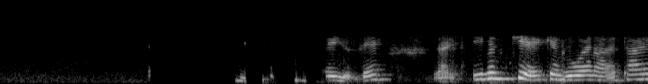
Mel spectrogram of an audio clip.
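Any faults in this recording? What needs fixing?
Tandem speech coding runs throughout the clip. The speech has the rough, warbly, muffled quality of audio that passed through two speech codecs in a row, with a narrowband-to-transcoding path in between. Nothing is present above 3.8 kHz. The character points to an AMR-NB leg feeding iLBC, each coder re-quantising the previous one's artefacts. Prevention: negotiate a single end-to-end codec, or use transcoder-free operation, so the speech is encoded only once.

Other side's voice leaking through occurs from 2.61 to 2.76 s. A brief, faint scrap of a second voice appears, roughly 20 dB below the talker's speech. The likely cause is the far end's loudspeaker audio reaching the microphone, with the echo canceller leaving a residue it had not fully modelled. Prevention: improve echo canceller convergence and residual echo suppression, and reduce loudspeaker-to-microphone coupling on the device.

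Speech suppressed in double talk follows from 2.79 to 3.31 s. The talker's level collapses, dropping at its deepest by something like 40 dB, for about half a second. This likely happened because the echo canceller, facing both sides at once, could not tell local speech from echo and clamped everything down. Prevention: use a double-talk detector that preserves near-end speech and applies gentler suppression during overlap.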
